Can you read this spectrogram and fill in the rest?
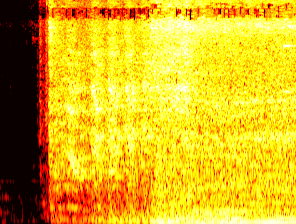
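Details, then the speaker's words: Grumman LLV postal vehicle, first start after Iron Duke engine replacement and a fuel-leak check: starter whirs briefly, engine catches within half a second into a steady idle; an exhaust leak is heard afterward, suspected warped manifold. "Nice. Almost too easy."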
